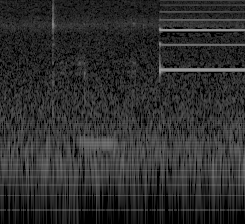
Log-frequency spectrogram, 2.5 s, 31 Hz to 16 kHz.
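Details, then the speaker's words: Continuity tester on the two end pins of a T12 fluorescent tube: a faint click, then one steady high beep of about a second, showing continuity through the filament at that end. "No. When you hear that beeping sound from this when you hear that beeping sound when it hit the hit these two bars when I hit these two bars because the the the signal is in that."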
